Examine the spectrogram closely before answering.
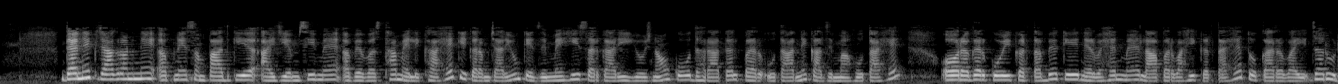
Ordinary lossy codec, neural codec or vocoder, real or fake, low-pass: none; none; real; none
